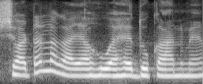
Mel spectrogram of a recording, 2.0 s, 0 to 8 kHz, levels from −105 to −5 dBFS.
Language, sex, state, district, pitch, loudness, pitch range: Hindi, female, Jharkhand, Garhwa, 205 Hz, -14 LUFS, 200-220 Hz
